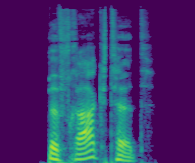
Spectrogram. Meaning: inflection of befragen: 1. second-person plural preterite 2. second-person plural subjunctive II
- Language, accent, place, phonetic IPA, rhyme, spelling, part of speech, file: German, Germany, Berlin, [bəˈfʁaːktət], -aːktət, befragtet, verb, De-befragtet.ogg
